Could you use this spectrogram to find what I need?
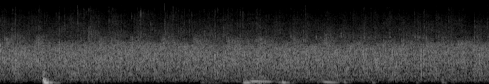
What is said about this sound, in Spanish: Así que fuerte aplauso para todos.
